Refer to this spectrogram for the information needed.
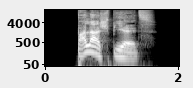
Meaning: genitive singular of Ballerspiel
- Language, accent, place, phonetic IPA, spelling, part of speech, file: German, Germany, Berlin, [ˈbalɐʃpiːls], Ballerspiels, noun, De-Ballerspiels.ogg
